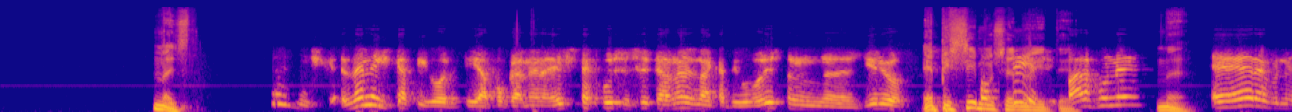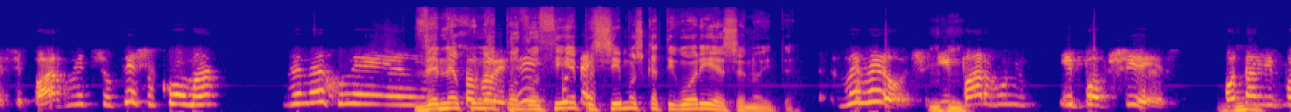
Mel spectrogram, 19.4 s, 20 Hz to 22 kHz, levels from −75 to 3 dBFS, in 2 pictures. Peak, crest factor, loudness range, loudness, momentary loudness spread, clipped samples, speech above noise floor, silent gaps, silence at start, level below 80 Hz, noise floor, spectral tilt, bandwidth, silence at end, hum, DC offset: -2 dBFS; 12 dB; 2 LU; -13 LUFS; 8 LU; under 0.1%; 51 dB; none; 1.15 s; -36 dBFS; -65 dBFS; -5 dB/octave; 17 kHz; 0 s; none; under 0.1%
